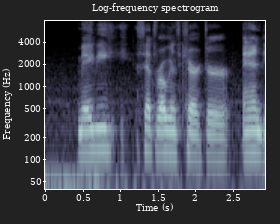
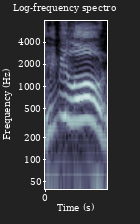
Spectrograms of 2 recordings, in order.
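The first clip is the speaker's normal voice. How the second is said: high pleading victim voice; whiny high plea; 10 dB louder than usual. Retold or imitated. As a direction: beg them to leave you alone.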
